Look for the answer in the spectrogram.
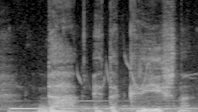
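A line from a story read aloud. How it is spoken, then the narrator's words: Whisper. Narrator (Russian): Вишака прошептала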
